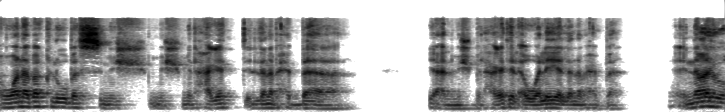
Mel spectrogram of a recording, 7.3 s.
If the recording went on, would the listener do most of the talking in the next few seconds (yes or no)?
no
